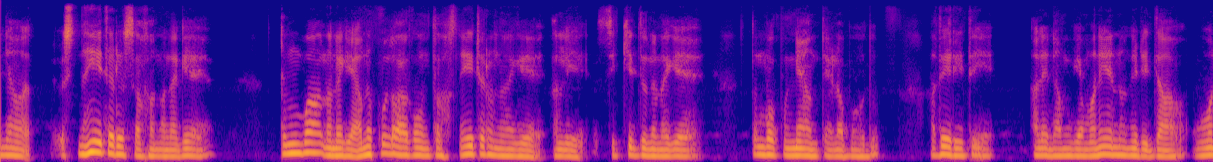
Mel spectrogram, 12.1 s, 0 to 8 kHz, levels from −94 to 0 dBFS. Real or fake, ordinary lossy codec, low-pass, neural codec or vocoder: fake; none; 7.2 kHz; codec, 16 kHz, 2 kbps, FreqCodec, larger model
